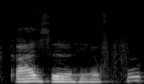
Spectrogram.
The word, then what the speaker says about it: guzzle: 그리고 guzzle, 가즐이라고 발음은 가즐, 폭식하다.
